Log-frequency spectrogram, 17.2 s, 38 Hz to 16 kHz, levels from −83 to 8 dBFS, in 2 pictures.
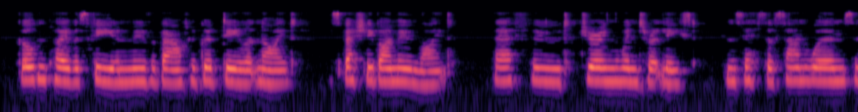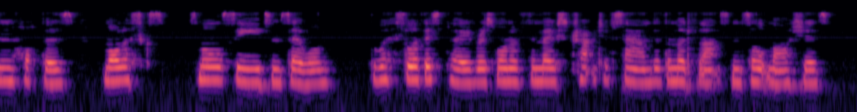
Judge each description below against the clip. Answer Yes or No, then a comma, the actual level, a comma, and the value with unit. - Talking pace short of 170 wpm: No, average, 180 wpm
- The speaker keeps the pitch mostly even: Yes, narrow, 1.5 semitones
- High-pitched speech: Yes, high, 205 Hz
